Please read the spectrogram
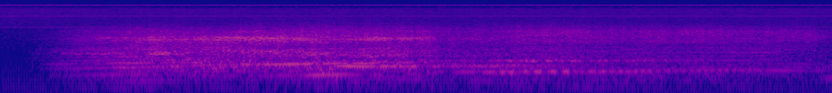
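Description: Racing car engines running at speed, fading in about half a second in and dying away near the end.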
